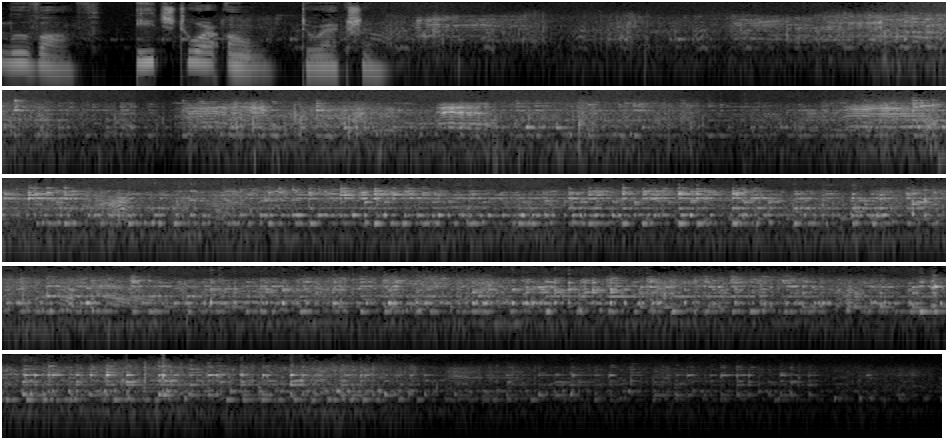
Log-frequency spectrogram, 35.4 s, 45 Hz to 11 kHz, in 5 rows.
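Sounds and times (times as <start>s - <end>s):
speech: 0.0s - 3.4s
flock of sheep bleating: 2.8s - 7.2s, 8.4s - 11.1s, 13.0s - 16.0s
bells clanking among sheep: 4.9s - 35.3s.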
